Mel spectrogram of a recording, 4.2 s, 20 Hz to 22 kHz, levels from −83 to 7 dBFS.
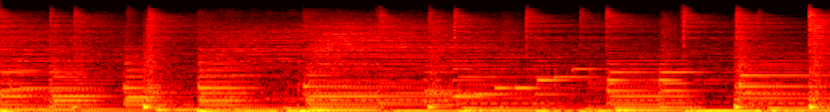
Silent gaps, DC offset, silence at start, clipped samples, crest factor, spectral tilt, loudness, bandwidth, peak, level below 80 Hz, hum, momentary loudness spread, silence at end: none; under 0.1%; 0 s; under 0.1%; 18 dB; -5 dB/octave; -26 LUFS; 17.5 kHz; -8 dBFS; -28 dBFS; none; 5 LU; 0 s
